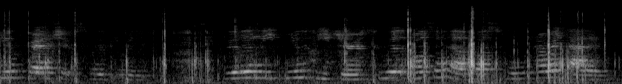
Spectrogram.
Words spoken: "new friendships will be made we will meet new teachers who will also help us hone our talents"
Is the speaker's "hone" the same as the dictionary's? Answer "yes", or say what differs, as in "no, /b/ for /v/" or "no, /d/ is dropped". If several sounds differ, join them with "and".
no, /n/ is dropped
